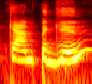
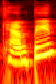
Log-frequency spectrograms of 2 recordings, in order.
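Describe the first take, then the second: First: A G sound is pronounced in the word. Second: No G sound is pronounced in the word. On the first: The speaker calls it wrong. "You do not say campaign. Okay, that's the incorrect pronunciation" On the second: The speaker calls it right. "where the letter G goes silent"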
